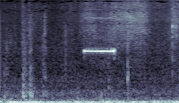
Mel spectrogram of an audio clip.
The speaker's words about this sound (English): Excuse my beep, you guys. I'm backing into my parking space.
